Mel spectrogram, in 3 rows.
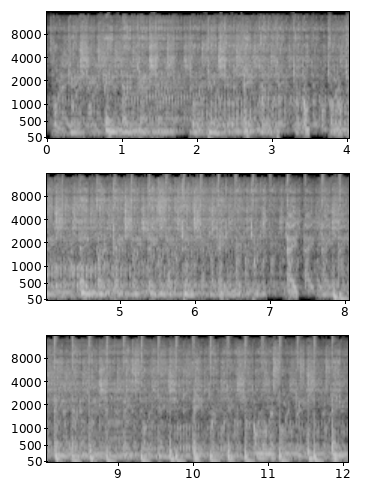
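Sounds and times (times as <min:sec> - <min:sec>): dj mix with chopped vocals: 0:00.0 - 0:12.0.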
